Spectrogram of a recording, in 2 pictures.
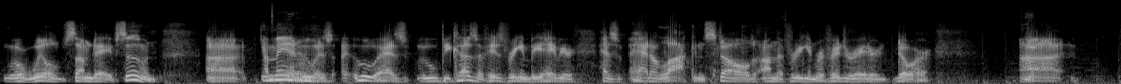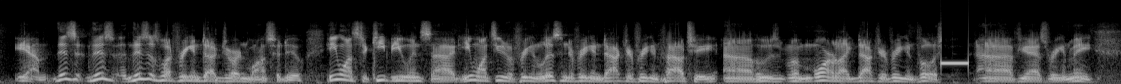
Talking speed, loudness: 185 wpm, -23 LUFS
